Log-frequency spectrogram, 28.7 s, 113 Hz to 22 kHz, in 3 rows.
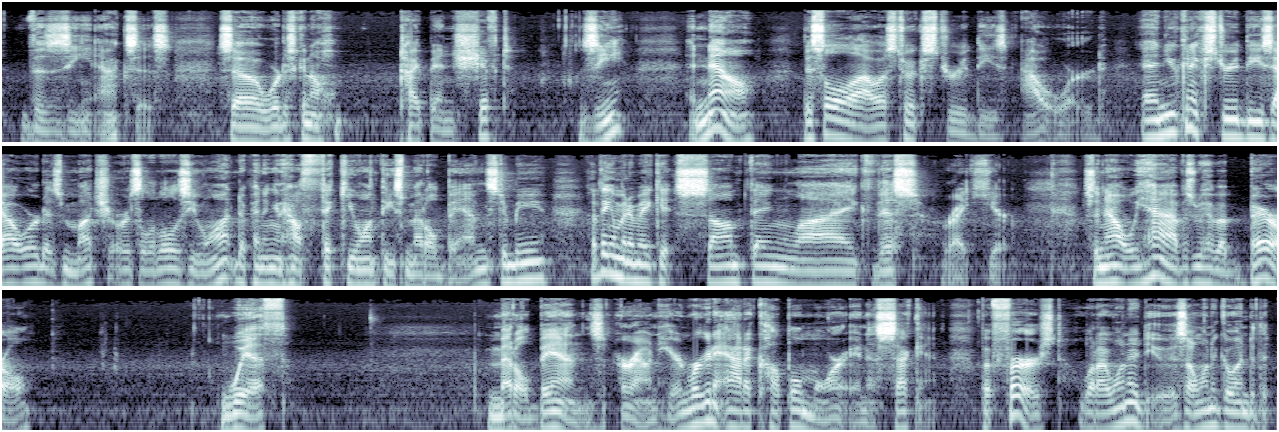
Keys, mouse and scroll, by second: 16.8 middle click, 17.6-19.9 scroll down 2, 21.2 middle click, 25.3 middle click, 26.3 click.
